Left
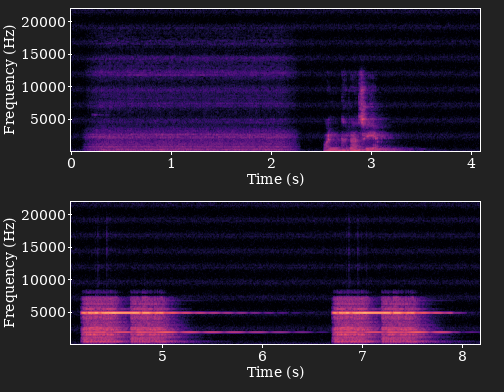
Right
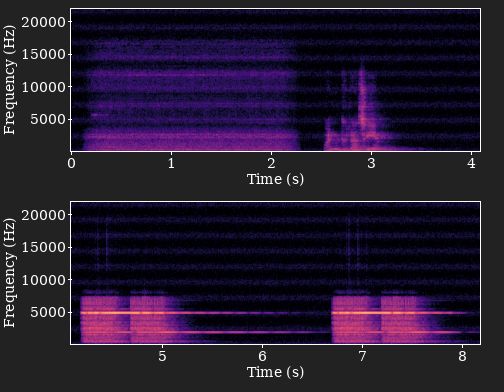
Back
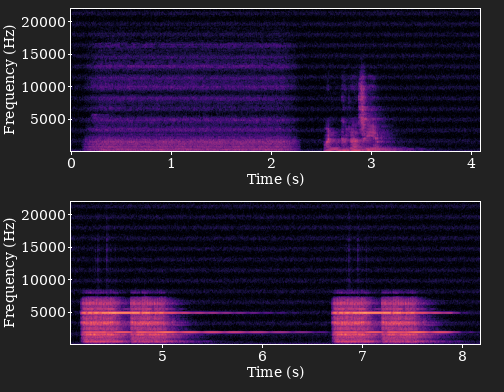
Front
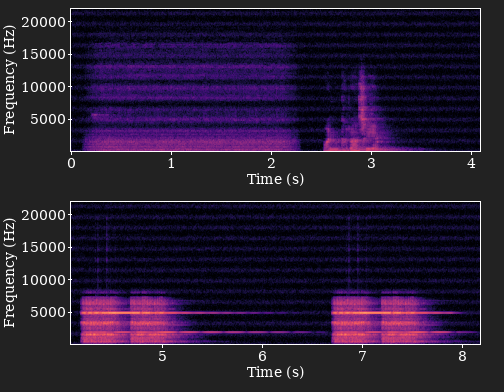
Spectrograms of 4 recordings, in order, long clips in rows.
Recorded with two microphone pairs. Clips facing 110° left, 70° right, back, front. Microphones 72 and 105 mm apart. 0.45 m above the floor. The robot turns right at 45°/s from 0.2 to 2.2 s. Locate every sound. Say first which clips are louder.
2.5 s a man speaking: left 2 dB, front 2 dB; 55° left, 1.6 m
4.2 s a phone ringing: left 1 dB, front 1 dB; 55° left, 1.4 m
